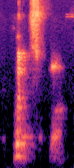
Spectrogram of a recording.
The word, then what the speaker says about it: chutzpah: My attorney's Jewish, and he always says that, but he always pronounces it chutzpah. Chutzpah, that's the right way to say it, but it's spelled CH.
